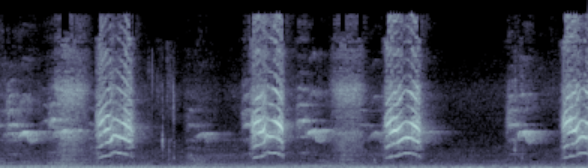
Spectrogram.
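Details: Olive-backed sunbird during moult delivering five piercing bursts of quick, high, descending notes, interspersed with faint thin whistles.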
